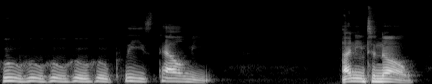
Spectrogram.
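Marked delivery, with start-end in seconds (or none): 0.0-1.1 owl-like hooting sounds. Speaker repeating a question, hooting like an owl. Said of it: "I'm sounding like an owl right now".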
